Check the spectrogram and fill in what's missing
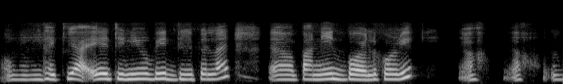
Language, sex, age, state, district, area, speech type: Assamese, female, 30-45, Assam, Morigaon, rural, spontaneous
